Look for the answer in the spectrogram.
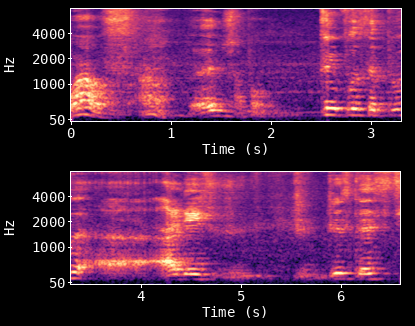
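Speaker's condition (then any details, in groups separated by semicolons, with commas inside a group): Cerebral palsy; uses wheelchair; conductive education, horse riding, nearly gets out of bed alone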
